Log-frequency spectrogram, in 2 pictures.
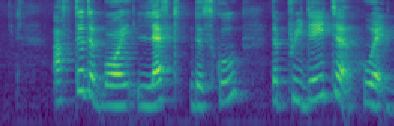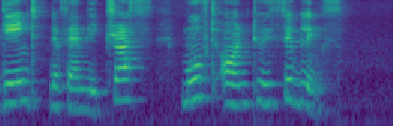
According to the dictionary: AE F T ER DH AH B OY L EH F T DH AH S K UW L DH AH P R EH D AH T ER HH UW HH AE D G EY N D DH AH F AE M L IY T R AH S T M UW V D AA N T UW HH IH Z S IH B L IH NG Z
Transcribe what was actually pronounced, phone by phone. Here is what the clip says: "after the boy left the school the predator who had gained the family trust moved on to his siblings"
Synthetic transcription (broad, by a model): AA F T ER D AH B OY L EH F T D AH S K UW L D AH P R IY D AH T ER HH UW HH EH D G EY N D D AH F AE M L IY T R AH S M UW V D AA N T UW HH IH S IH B L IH NG S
